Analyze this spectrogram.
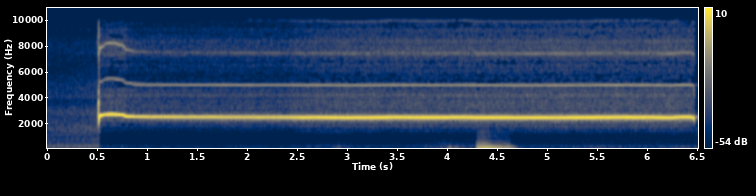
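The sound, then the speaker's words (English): Bosun's call whistle blown at its low pitch: one shrill, steady tone that starts abruptly and holds for about six seconds before cutting off, with a brief soft thump partway through. “The first sound, starting by holding the bosun's call in the proper manner, is the low pitch. I am in a clenched position. I'll explain those later. Sounds like this.”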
